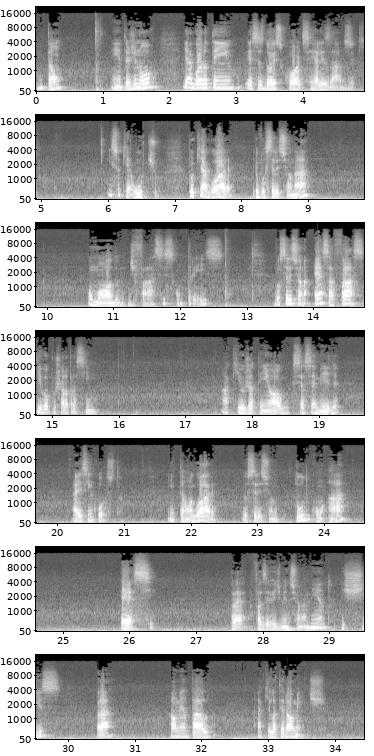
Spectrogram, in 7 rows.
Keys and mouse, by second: 1.5 middle click, 3.5 middle click, 3.7 middle click, 4.9 ctrl+middle click, 5.1 ctrl+middle click, 5.4 shift+middle click, 5.6 shift+middle click, 6.1 ctrl+middle click, 7.5 shift+middle click, 12.7 3, 13.8 click, 14.8 click, 16.4 ctrl+middle click, 17.1 shift+middle click, 20.6 ctrl+middle click, 21.0 shift+middle click, 21.4 ctrl+middle click, 23.1 a, 25.9 s, 33.7 ctrl+middle click.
